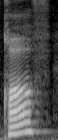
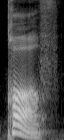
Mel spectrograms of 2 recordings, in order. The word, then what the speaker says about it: qaf: mistake that is usually made by beginners is producing qaf way deeper than it should be. This happens when you try to exaggerate the sound, so it becomes way heavier and more difficult to pronounce than it should. And the mistakes sound like this. Qa, qa, qalu. This is also detected when you hear a hint of kha or ghain along with the sound of qaf.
